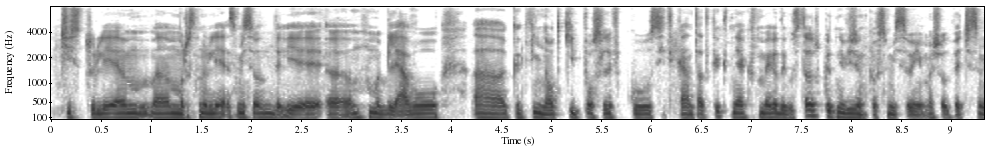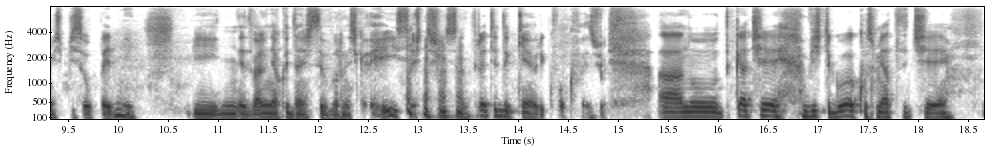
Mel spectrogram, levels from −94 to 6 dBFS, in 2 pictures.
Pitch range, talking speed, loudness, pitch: 100-130 Hz, 205 wpm, -22 LUFS, 105 Hz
